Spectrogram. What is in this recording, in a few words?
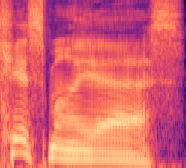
reaction negative, voice; gambler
